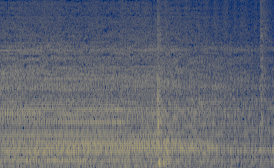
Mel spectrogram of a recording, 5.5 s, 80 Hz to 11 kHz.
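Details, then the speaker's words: Frigidaire dryer, roughly 15 years old, that hummed or started briefly then shut off, after cleaning the dirty motor switch: motor spins up to a steady, even drone and restarts repeatedly without humming or stalling; problem cured. "so now we start motor fires right up that hasn't shed and then I'm gonna open the door to break the circuit and I'll try it a few times and that does start over and over and over"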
